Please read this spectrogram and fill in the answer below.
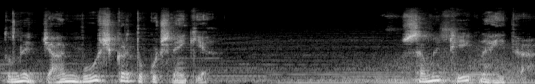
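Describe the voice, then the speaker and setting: A lovesick man in a radio drama, speaking slowly with a pitch that swings widely. He is insistent and emotional, pleading his case over clearly audible music. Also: sing-song. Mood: tender pleading. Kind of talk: Hindi radio play acting. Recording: music behind a radio play.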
